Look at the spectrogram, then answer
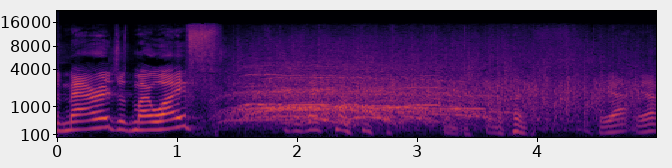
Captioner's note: cheers and applause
